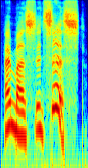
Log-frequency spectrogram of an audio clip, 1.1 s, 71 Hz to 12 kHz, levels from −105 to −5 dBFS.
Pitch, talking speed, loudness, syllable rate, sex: 265 Hz, 165 wpm, -14 LUFS, 4.1 syllables/s, female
